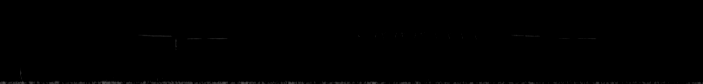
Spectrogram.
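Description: Woodland songbirds in faint surroundings. One bird gives a clear two-note whistle, the first note higher and the second a little lower, twice. In between, another bird sings a rapid trill of about ten quick notes, all over a faint low rumble.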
